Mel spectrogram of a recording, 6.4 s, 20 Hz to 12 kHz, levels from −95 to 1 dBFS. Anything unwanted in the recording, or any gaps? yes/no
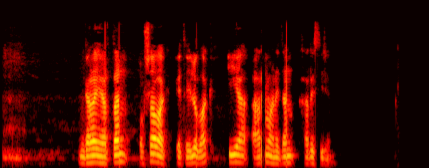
yes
